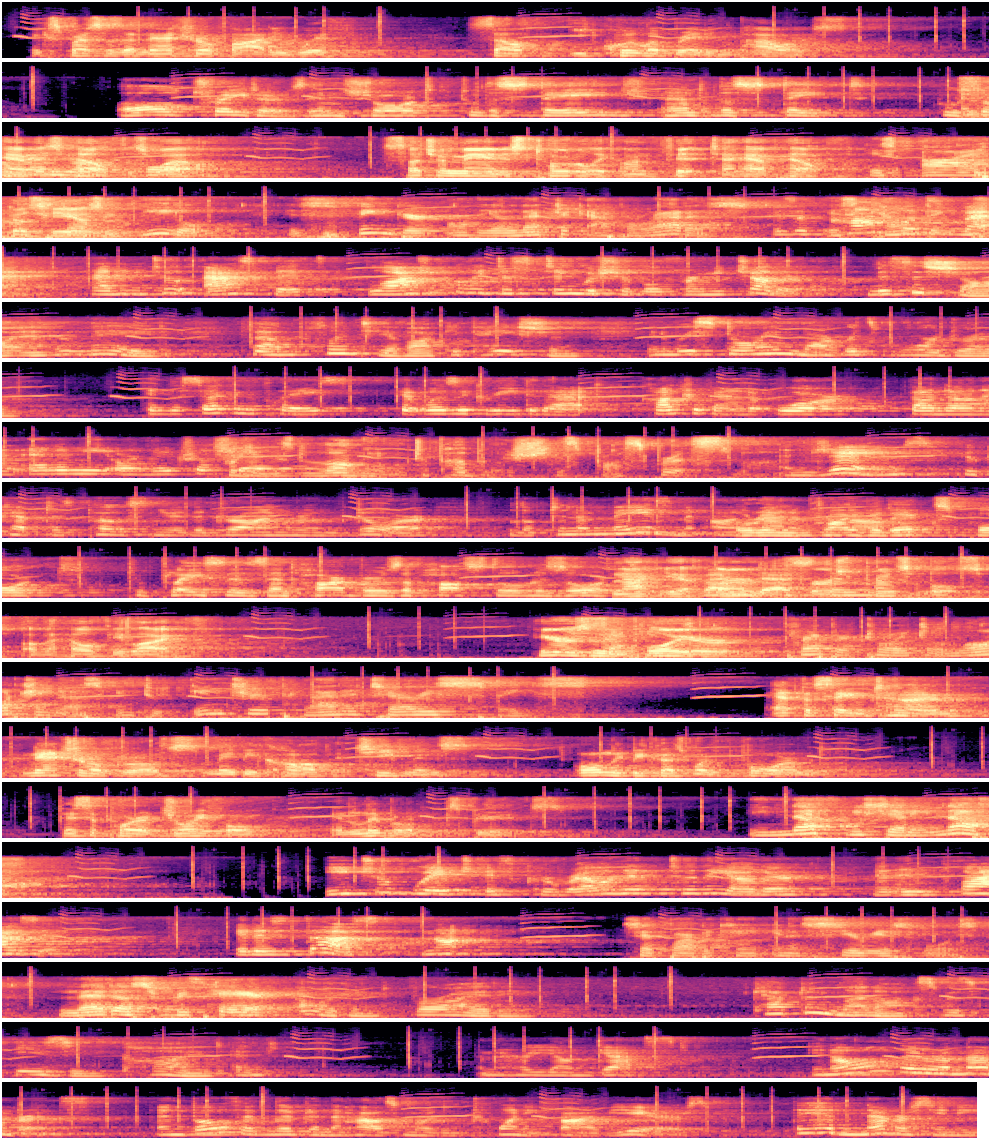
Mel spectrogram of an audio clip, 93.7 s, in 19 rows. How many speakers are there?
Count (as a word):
nine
